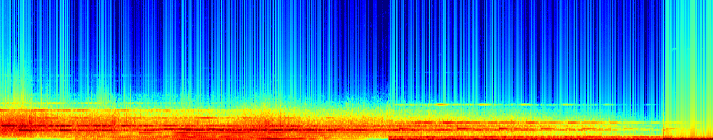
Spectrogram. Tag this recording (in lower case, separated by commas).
music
